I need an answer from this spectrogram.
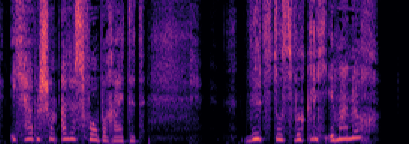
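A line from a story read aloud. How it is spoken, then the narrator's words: Excited call. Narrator (German): Sie ruft aufgeregt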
